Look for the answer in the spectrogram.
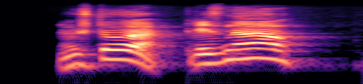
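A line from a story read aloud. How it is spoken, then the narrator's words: Serpent shouting again. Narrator (Russian): опять выкрикнул змей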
